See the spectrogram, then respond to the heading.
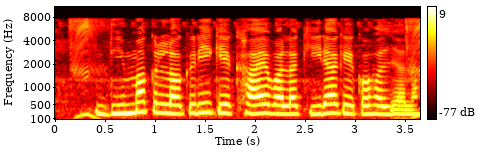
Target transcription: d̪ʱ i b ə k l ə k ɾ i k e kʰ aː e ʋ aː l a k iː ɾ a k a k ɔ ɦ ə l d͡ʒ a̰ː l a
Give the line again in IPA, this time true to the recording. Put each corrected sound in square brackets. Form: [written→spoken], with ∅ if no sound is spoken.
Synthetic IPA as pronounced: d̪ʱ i [b→m] ə k l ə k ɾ i k e kʰ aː e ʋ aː l a k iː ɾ a k [a→e] k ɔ ɦ ə l d͡ʒ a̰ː l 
